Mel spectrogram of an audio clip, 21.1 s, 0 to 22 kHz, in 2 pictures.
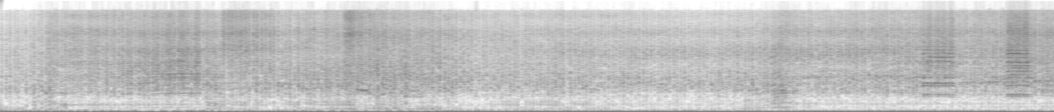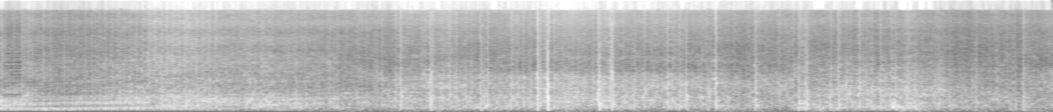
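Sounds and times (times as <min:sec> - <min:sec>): car engine rising in pitch: 0:00.0 - 0:21.0
road and wind noise rumble: 0:00.0 - 0:21.0.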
